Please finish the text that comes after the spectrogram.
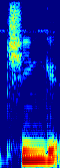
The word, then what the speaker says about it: king: King, qui se prononce aussi Qing, adjectif d'une dynastie chinoise du XVIIe au XXe siècle.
